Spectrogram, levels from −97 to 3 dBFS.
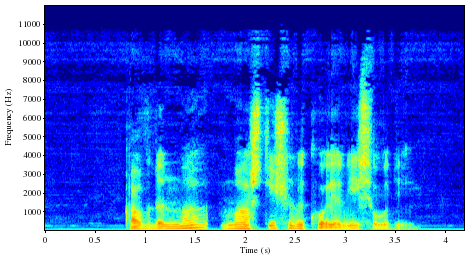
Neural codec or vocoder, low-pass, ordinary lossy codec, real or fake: codec, 44.1 kHz, 2.6 kbps, SNAC; 10.8 kHz; MP3, 64 kbps; fake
